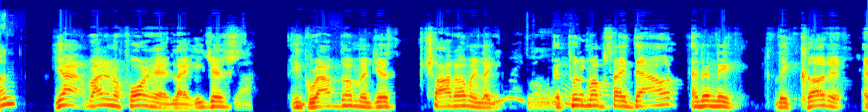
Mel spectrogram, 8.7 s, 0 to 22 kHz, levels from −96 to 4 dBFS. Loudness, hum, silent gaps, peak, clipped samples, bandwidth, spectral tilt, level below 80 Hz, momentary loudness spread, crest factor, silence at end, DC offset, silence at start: -16 LUFS; none; none; -2 dBFS; under 0.1%; 14 kHz; -6 dB/octave; -60 dBFS; 11 LU; 16 dB; 0 s; under 0.1%; 0 s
